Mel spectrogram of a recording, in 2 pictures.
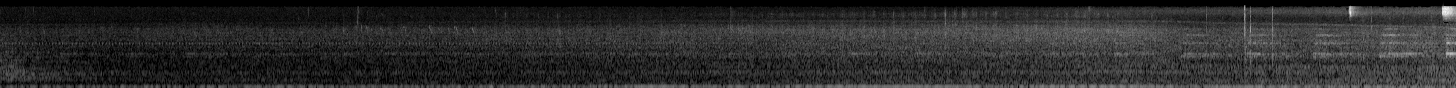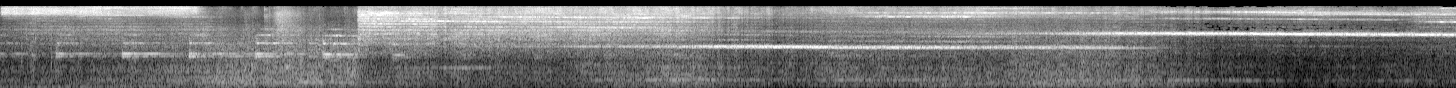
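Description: CSX freight train led by diesel locomotives: the engines' low rumble grows as they approach and pass a little past halfway. The cars then roll by on the curve, their steel wheels squealing in several high, steady tones.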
